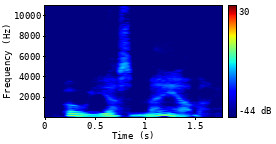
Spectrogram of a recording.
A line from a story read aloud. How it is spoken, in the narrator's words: he whispered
